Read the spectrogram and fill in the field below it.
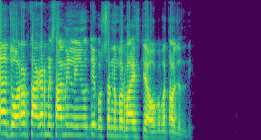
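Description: A man speaks clearly and with animation into a close microphone.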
